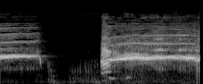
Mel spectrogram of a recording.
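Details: Pug dog screaming like a human while getting its nails trimmed: a brief high, harmonic, steady-pitched scream, a short pause, then a longer sustained scream of about one second, cut off abruptly.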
